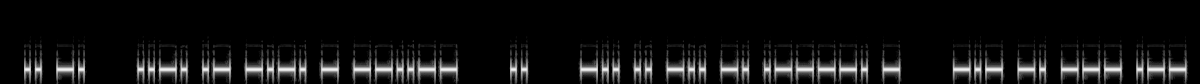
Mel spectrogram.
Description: Morse code, heard as a keyed tone, about 22 wpm, 700 Hz. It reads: IN FACT, I DIDN'T KNOW
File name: 06-Chapter-06 22 WPM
